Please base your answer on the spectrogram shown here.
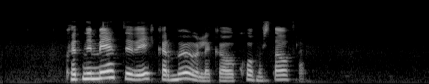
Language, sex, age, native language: Icelandic, female, 20-29, Icelandic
